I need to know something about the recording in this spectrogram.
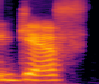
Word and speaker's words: GIF: says I'm gonna say GIF GIF are split into two camps concerning how their name is pronounced how to say it with a hard G half with a soft G disagreements over the correct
